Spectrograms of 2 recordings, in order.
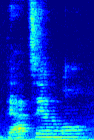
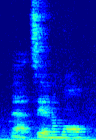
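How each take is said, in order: Both takes have the same delivery.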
